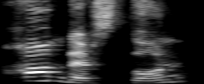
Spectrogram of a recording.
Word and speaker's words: Humberstone: Dice las oficinas salitreras de Humberston, que se escribe Humberstone, que es el apellido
